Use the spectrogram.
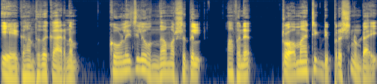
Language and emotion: Malayalam, sad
